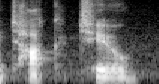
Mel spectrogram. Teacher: give a little weak K and then say the T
